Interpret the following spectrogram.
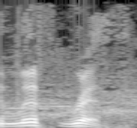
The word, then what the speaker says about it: Lifferth: I say it instead of Lifferth, I say Lifrith. That's how he told me. Lifrith. Lifrith, all right. Lifrith. It's like Farth. You just move the E in the R.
